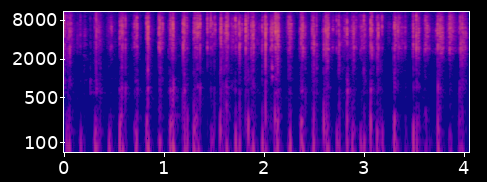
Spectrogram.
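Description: A single small white disposable paper cup, hollow and empty, is held in one hand while the fingertips of the other hand tap and brush its base and rim, moving it from side to side close to the microphone. About 28 quick, dry, hollow taps in a loose, uneven rhythm give soft low thumps with bright papery brushing. Each tap dies away almost at once.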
